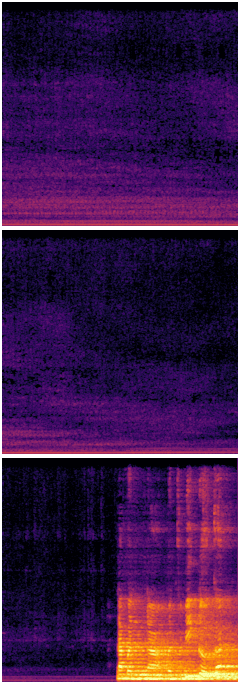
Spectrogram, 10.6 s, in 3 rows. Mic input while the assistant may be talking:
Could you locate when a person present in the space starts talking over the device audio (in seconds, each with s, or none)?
8.8 s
